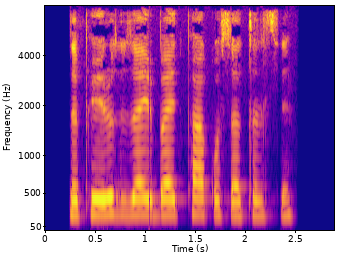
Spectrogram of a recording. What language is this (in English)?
Pashto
